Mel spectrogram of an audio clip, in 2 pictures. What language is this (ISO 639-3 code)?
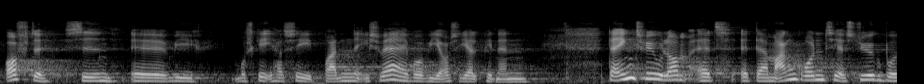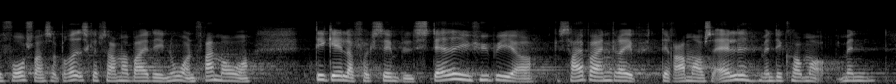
dan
